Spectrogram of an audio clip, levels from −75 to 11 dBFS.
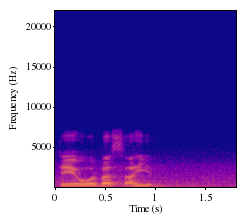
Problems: none marked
